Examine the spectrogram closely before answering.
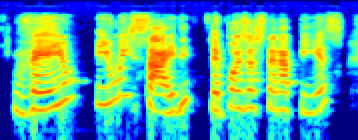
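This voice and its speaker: Very slowly, a woman projects a raised, high-pitched voice with a bright, sharp tone and very wide pitch swings. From Brazil. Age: 40s. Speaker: author. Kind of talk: interview.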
